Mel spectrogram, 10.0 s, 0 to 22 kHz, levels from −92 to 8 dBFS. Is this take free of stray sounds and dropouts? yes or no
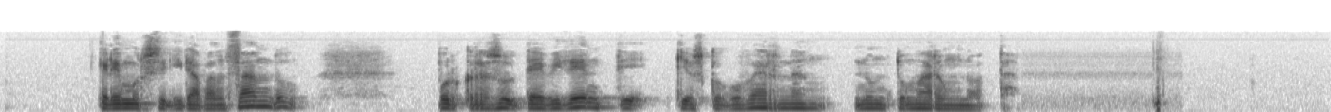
no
